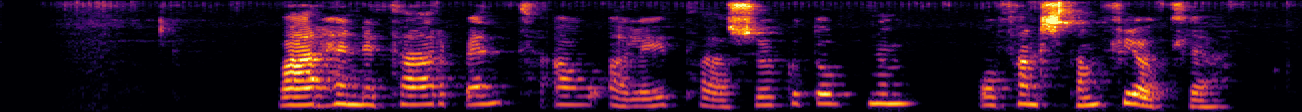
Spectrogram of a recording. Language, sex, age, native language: Icelandic, female, 50-59, Icelandic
